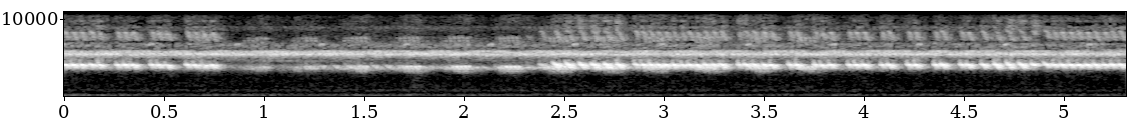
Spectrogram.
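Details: Several autumn insects trill together in a high, fast-pulsing chorus, the chirps growing denser and louder in the second half, with soft low rumble beneath.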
